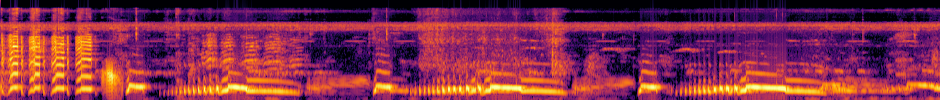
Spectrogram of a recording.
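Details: Male puter, the Barbary dove, giving clear coos: after a few short stuttered notes, long rolling purring coos near a low steady pitch, each about two seconds, repeated with brief pauses.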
